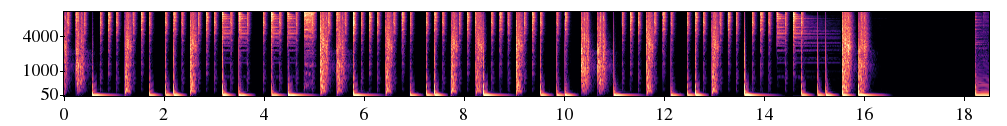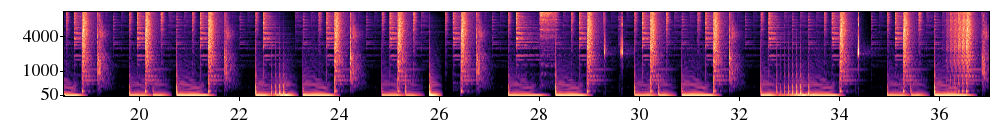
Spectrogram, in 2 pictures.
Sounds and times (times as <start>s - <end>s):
Drum machine: 0.0s - 16.3s, 18.2s - 37.0s
Bass drum: 0.6s - 2.5s, 3.2s - 5.1s, 5.8s - 7.7s, 8.4s - 10.3s, 11.0s - 11.6s, 12.2s - 13.0s, 13.6s - 14.2s, 14.8s - 16.4s, 18.2s - 19.0s, 19.8s - 21.6s, 22.3s - 24.0s, 24.9s - 26.1s, 27.4s - 29.1s, 29.9s - 31.7s, 32.4s - 34.2s, 35.0s - 36.8s.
